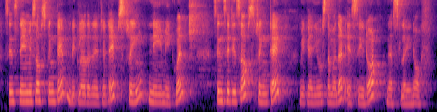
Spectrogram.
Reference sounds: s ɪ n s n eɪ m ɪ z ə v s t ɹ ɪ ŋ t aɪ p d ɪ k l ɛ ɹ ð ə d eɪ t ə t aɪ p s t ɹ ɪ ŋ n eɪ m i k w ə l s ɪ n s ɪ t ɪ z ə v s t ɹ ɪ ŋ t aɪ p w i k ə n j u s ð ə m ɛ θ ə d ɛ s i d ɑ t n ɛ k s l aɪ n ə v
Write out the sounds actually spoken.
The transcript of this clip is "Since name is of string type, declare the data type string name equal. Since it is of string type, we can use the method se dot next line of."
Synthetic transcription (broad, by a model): s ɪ n s n eɪ m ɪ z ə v s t ɹ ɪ ŋ t aɪ p d ɪ k l ɛ ɹ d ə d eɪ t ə t aɪ p s t ɹ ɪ ŋ n eɪ m i k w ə l s ɪ n s ɪ t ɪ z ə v s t ɹ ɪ ŋ t aɪ p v i k ə n j u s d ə m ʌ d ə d ɛ s i d ɑ t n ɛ s l aɪ n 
